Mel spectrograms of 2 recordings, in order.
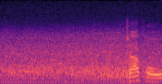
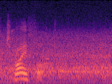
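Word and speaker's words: Teufel: up takes a strike i'm informed by my daughter-in-law who is from austria that is toefl is the correct way to pronounce tim's name there's a line drive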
